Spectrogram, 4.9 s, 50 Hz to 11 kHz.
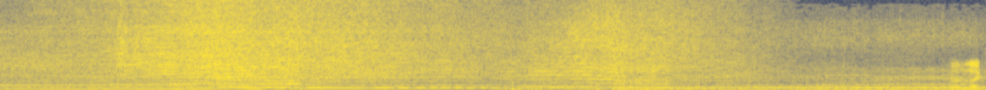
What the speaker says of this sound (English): We're back with Michael Rees in 3rd place now on board the Kawasaki ZX-R 400.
